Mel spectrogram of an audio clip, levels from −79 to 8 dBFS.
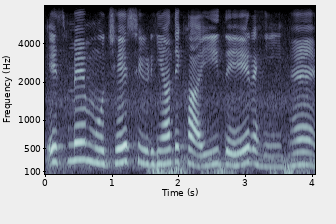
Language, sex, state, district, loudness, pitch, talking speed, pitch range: Hindi, female, Madhya Pradesh, Katni, -15 LUFS, 240 Hz, 105 wpm, 215-260 Hz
